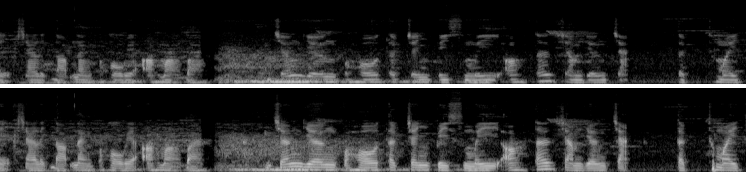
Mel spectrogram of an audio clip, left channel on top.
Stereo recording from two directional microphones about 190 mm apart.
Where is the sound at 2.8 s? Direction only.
35° right (ahead or behind).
